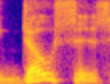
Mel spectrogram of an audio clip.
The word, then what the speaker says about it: doses: Maybe you had too many doses. Y esa palabra dose, la segunda palabra, cuando añadimos una S, lo hacemos en plural, cambia, recibe dos sílabas, right?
